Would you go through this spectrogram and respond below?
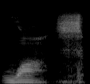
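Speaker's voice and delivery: WASP said as "wawss", drawn out; deliberate pronunciation. Shown as a demonstration. Guest shows the mocking host how they say it, drawn-out "wawss". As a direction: say WASP slowly as "wawss", softly. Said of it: "laughing at when you say".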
